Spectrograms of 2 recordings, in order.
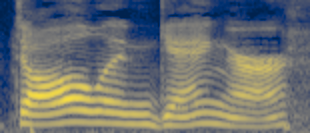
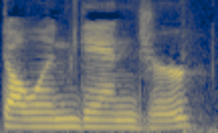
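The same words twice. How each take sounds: First: The middle G is a hard sound. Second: The middle G is a soft sound.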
